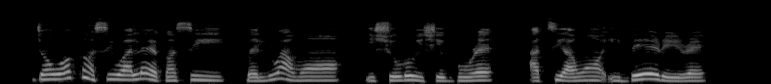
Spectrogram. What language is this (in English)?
Yoruba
